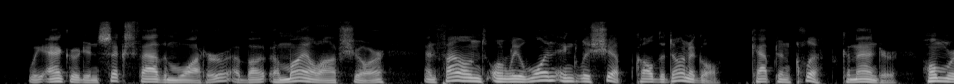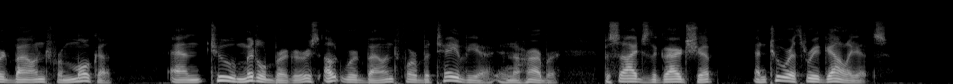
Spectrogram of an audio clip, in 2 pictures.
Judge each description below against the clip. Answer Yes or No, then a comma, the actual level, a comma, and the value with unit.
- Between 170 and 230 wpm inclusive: No, average, 145 wpm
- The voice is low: Yes, low, 115 Hz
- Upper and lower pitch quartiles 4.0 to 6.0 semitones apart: Yes, average, 5.2 semitones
